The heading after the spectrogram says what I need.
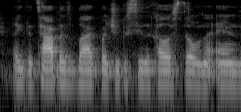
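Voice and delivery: ordinary talk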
